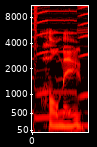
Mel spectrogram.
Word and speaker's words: Halme: If you haven't been here before, my name's Halme. The last E is pronounced just like the first one.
